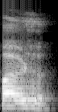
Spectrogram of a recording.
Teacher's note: झटके से या पढ़ तो आपके एकदम जब मूर्धा से आपकी जीभ लगती है उसके बाद तुरंत नीचे आती है तो ये उत्क्षिप्त भी कहलाते हैं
